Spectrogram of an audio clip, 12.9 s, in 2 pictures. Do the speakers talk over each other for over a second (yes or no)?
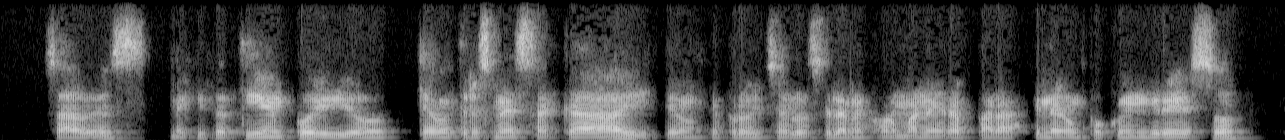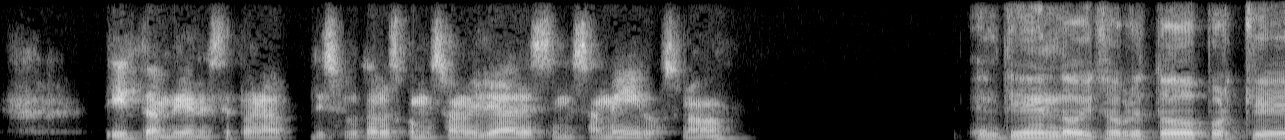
no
